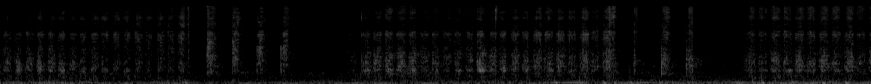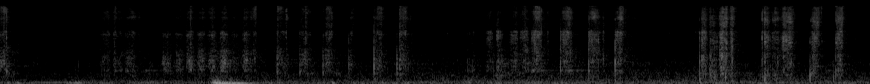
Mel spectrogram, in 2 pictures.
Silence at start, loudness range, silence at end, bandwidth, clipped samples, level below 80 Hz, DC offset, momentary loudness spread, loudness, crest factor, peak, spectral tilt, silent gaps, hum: 0 s; 6 LU; 0 s; 16.5 kHz; under 0.1%; -54 dBFS; under 0.1%; 14 LU; -47 LUFS; 26 dB; -22 dBFS; -2 dB/octave; none; none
